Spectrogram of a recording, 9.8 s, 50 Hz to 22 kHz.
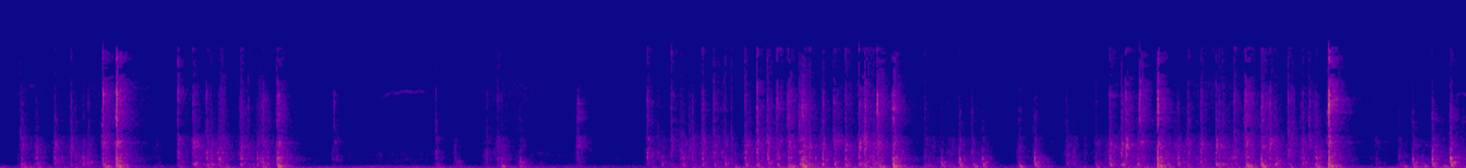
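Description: Fingertips type fast on the hollow plastic keys of a compact gray AJAZZ 308i wireless Bluetooth keyboard with round white keycaps, resting on a bed. The result is a dense stream of light, clicky taps in uneven bursts with brief pauses, over a faint steady low hum.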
